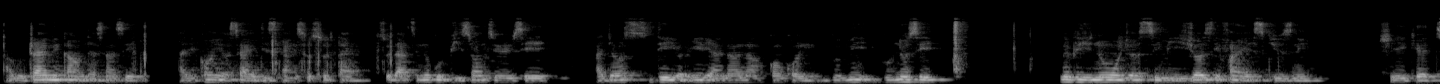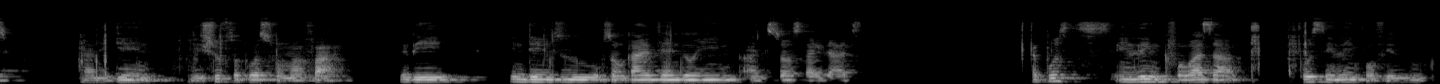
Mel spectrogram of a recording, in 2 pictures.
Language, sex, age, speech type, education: Nigerian Pidgin, male, 30-45, spontaneous, tertiary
